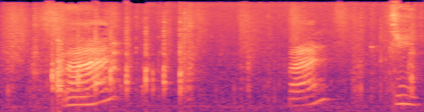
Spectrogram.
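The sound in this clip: A cooking pot and its lid are handled, with a few light metallic clinks and taps heard between people talking.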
